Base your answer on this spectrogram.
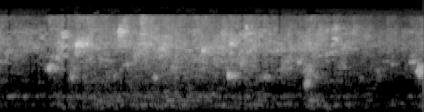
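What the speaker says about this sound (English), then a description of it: "Yes, you turned on the shower and you got your towel." A home shower runs steadily after being switched on, a soft continuous hiss of spraying water with small splashy flickers, fairly quiet and heard alone.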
